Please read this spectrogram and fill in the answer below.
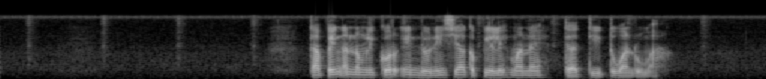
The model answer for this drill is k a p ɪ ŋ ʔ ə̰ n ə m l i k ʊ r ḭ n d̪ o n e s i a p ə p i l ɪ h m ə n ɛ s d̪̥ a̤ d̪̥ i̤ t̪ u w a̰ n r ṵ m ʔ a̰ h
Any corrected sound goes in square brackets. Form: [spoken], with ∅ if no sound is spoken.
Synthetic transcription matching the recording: k a p ɪ ŋ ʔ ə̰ n ə m l i k ʊ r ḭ n d̪ o n e s i a [k] ə p i l ɪ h m [a] n ɛ [h] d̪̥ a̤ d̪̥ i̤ t̪ u w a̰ n r ṵ m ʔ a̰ h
